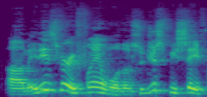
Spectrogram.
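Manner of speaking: high, loud, breezy pitchman voice; cheery old-timey salesman. Retold or imitated. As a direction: sell danger like good news. Voiced 1950s oil executive.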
